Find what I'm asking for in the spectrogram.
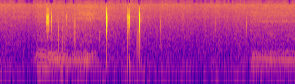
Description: I caught one of my rescue dogs snoring and kicking his feet while he slept.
